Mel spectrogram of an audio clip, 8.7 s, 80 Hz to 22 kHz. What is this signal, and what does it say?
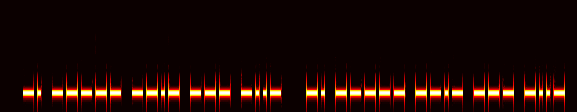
Morse code, heard as a keyed tone, about 22 wpm, 700 Hz. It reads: N0QOX N0QOX
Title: USA Call Signs Repeated 3x 22wpm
